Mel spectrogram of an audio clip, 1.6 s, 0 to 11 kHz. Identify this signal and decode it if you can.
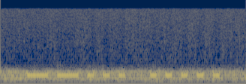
Morse code, heard as a keyed tone, about 23 wpm, 350 Hz. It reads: 75
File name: CW / 2008-ss-cw-k5tr-op-n5rz -02:00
